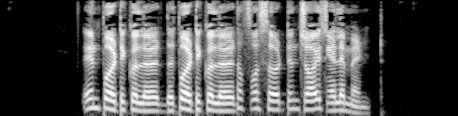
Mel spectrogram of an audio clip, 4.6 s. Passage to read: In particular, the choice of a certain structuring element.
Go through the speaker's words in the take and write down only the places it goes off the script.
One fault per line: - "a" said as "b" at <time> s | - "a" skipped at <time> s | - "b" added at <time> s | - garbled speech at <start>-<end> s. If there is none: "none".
- "choice" said as "particular" at 1.7 s
- "structuring" said as "choice" at 3.0 s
